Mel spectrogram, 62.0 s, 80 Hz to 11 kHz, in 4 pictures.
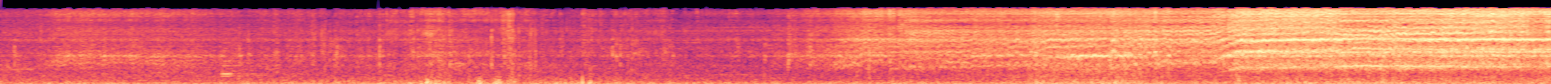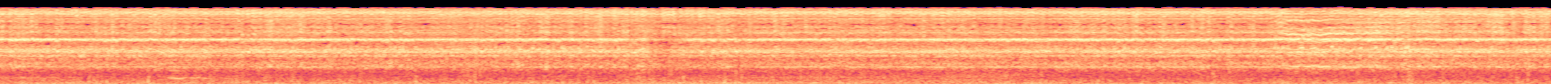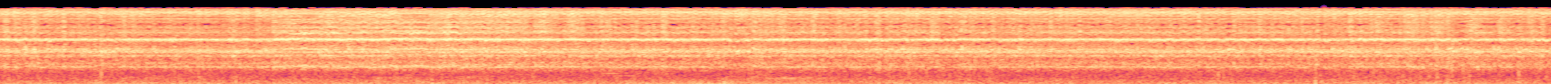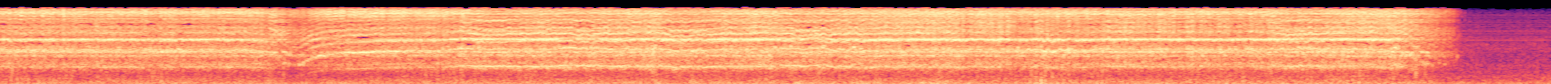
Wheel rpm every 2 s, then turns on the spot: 30, 20, 30, 20, 70, 110, 180, 200, 200, 200, 190, 200, 200, 200, 200, 200, 200, 200, 200, 200, 200, 200, 200, 200, 180, 190, 200, 200, 200, 200, 70.
none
